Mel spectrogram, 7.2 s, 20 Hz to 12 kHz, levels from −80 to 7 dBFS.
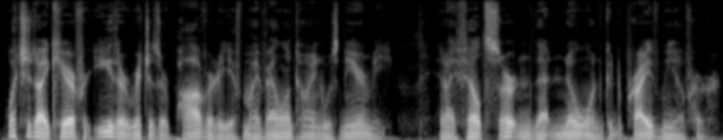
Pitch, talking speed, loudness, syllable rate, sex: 90 Hz, 225 wpm, -19 LUFS, 5.8 syllables/s, male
